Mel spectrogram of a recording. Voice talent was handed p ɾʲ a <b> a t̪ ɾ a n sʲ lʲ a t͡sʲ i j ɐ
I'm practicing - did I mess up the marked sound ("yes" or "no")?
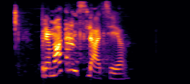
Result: yes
